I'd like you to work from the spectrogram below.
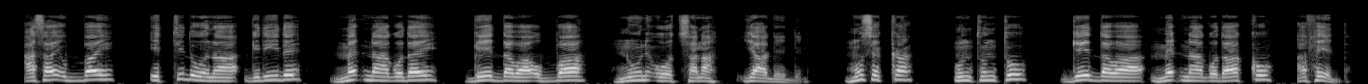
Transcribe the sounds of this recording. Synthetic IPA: ʔɐsɐjʊbːɐj | ɪt̪ːɪd̪o̞ːnaːɡɪd̪iːd̪ɛ | mɛɗɪnaːɡɔd̪ɐj | ɡe̞ːd̪ːɐwaːʊbːaː | nuːnɪo̞ːt͡sːɐnɐ | jaːɡe̞̰ːd̪ːɪ̰nɐ | mʊsɛkːɐ | ʔʊnt̪ːʊnt̪ːʊ | ɡe̞ːd̪ːɐwaːmɛɗnaːɡɔd̪aːkːɔ | ʔɐfe̞ːd̪ːɐ̥

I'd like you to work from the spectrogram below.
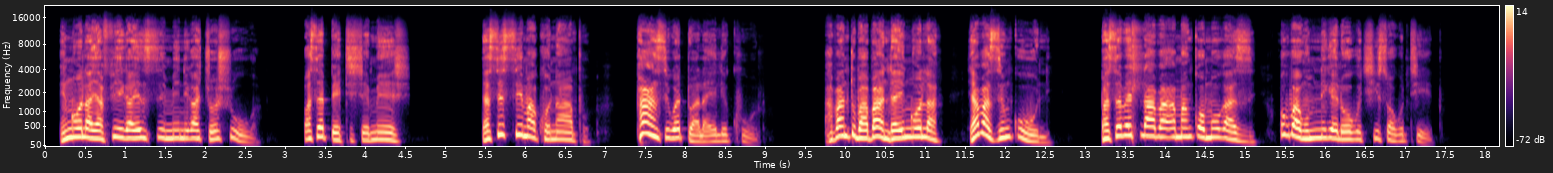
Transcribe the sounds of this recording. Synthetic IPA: iŋ͡ǃɔlajafiɣaent͡sʼiminiɣad̥ʒ̥ʱoʃuwa | wasɛb̥ʱetʰiʃɛmeʃi̥ | jasisimakʰɔnapʰɔ | pʰant͡sʼiɣwɛd̥ʱwalaelikʰṵːlu | aβantʼuβaβandʱaiŋ͡ǃɔla | jaβaziŋkʼuni | βasɛβɛɬaβaːmaŋkʼɔmɔɣazi | uɣuβaŋum̩niɣɛlɔwoɣut͡ʃʼiswaɣutʰɛ̰ːtʰɔ̥

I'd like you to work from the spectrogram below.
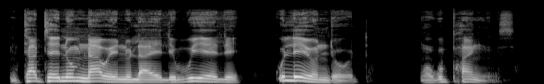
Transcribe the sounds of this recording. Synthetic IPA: im̩tʰatʰenium̩nawenulajɛliβujɛlɛ | ɣulɛjɔndʱɔd̥ʱḁ | ŋoɣupʰaŋḭːsḁ

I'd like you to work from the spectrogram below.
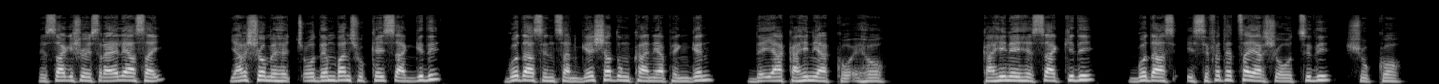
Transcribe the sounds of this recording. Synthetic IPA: hɛsːaɡɪʃːɔɪsɾaːelɪɐsɐjː | ɐɾʃɔmɛɦɛt͡ʃʼːoːd̪ɛmbɐnʃʊkːɛjsːɐːɡːɪd̪ɪ | ɡɔd̪aːsɪnt͡sːɐnɡe̞ːʃːɐd̪ʊŋkːaːnɪjapɛŋɡɛn | d̪ɛʔɪjaːkɐhɪnɪjaːkːɔʔɛɦɔ | kɐɦɪnɛjɦɛsːɐɛkːɪd̪ɪ | ɡɔd̪aːsɪsːɪfɛt̪ɛt͡sːɐjɐɾʃɔoːt͡sːɪd̪ɪʃʊkːɔ

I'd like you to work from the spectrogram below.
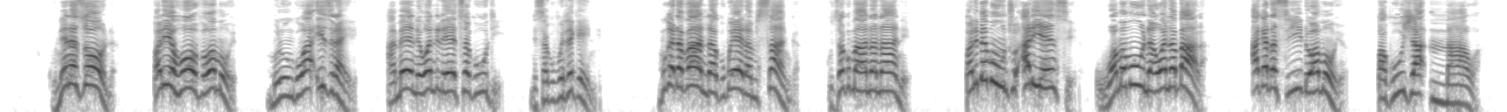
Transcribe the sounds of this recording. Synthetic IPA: kunɛnazɔna | palijɛɦɔvawamɔjɔ | muluŋɡuwaʔis̬ɾaɛ̰li | amɛnɛwandilɛt͡sak̬ut̬ḭ | ndisakup̬wɛtɛk̬ɛːnɛ | mukaɗapandak̬uɓwɛɾam̩saŋɡa | kud͡zakumananaːnɛ̰ | paliɓɛmuntʰuʔalijɛnsɛ̰ | wamamunawanaɓala̰ | akatasiɗɔwamɔjɔ̰ | pak̬ut͡ʃam̩maːwa̰

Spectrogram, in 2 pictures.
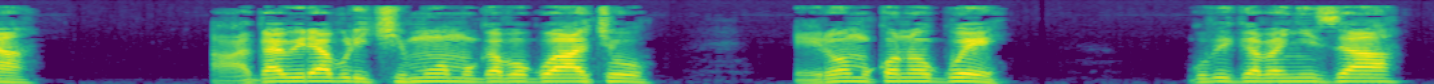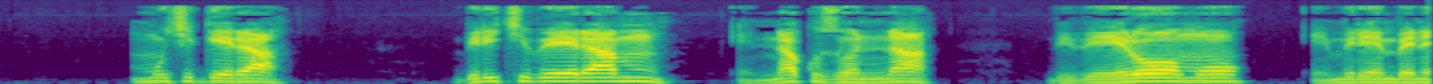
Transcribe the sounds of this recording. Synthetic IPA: a̰ɡaβiɾaβulicimuomuɡaβo̞ɡwaːco̞ | eɾo̞ːmuko̞no̞ɡwe̞ | ɡuβiɡaβaɲiza | muciɡe̞ɾa | βiɾiciβe̞ːɾamu | enːakuzo̞nːa | βiβe̞ːɾo̞ːmo | e̞miɾe̞ːmbe̞n

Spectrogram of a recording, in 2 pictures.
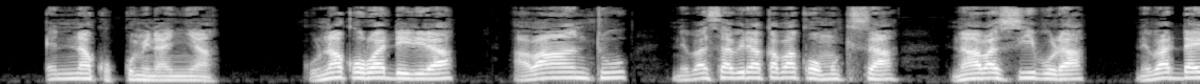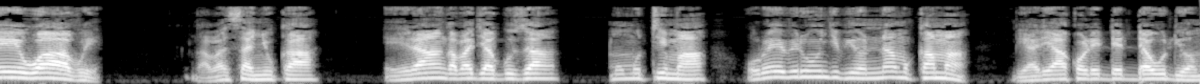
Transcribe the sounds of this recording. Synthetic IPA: e̞nːakukːuminaɲːa | kulunako̞ːlwadːiɾiɾa̰ː | βaːntu | ne̞βasaβiɾakaβako̞ːmuki̥sa | naːβasiβula | ne̞βadːaje̞waːβwe̞̰ | ŋɡa̰βasaɲuka | e̞ɾaŋɡaβaɟaɡuza | mumutima | olwe̞ːβiɾuːɲɟiβjo̞nːamukama | βjaːliaːko̞le̞dːe̞dːawudio

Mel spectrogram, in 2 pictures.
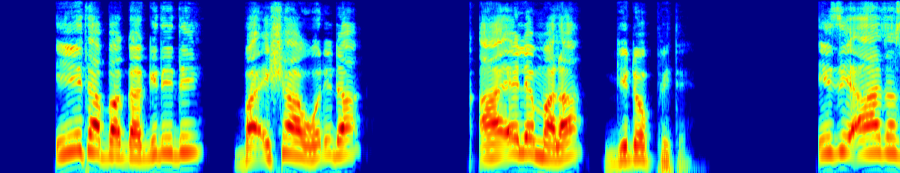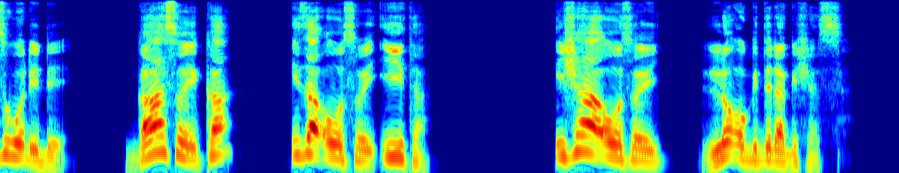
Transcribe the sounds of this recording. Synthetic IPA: ʔiːt̪ɐbɐɡːɐɡɪd̪ɪd̪ɪ | bɐɪʃaːwɔɗɪd̪ɐ | kʼaːʔɛlɛmɐlɐɡɪd̪ɔpːɪt̪ɛ̥̰ | ʔɪzɪaːzɐs̬wɔɗɪd̪ḛ | ɡaːsɔjkːɐ | ɪzɐo̞ːsɔjʔiːt̪ɐ̰ | ɪʃ̬aːo̞ːs̬ɔj | lɔʔɔɡɪd̪ɪd̪ɐɡɪʃːɐ̰s

